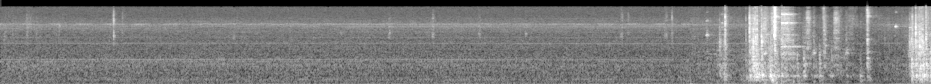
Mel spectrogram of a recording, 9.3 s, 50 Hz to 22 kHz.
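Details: Neglected Craftsman 21-inch push mower with a 6.75 Briggs & Stratton, dry tank just refilled: quiet, then a few short pull-cord bursts that never catch; fuel starvation from a dirty carburettor with a plugged main jet, later cleaned.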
